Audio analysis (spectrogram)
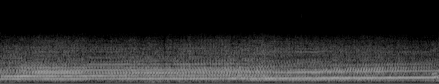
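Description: A Ford GT40 race car at Le Mans in 1968, heard onboard, accelerates hard along a short straight. A loud, steady engine note climbs smoothly in pitch with no voices over it.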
